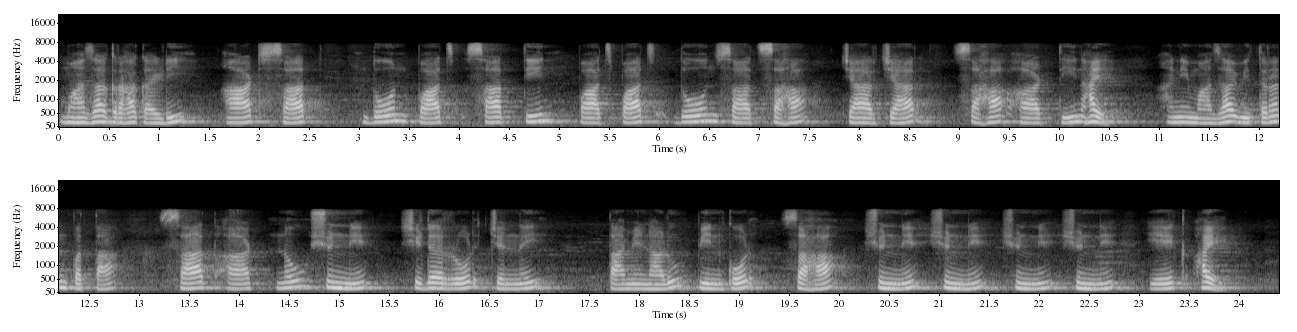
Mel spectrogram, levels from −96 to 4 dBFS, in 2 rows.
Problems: constant background noise, continuous background conversations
